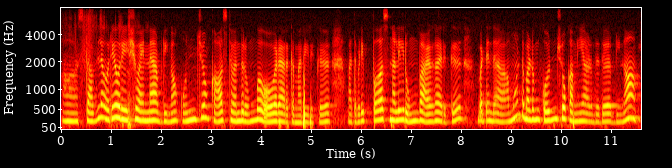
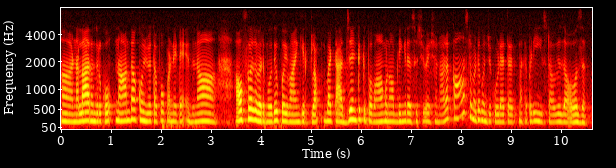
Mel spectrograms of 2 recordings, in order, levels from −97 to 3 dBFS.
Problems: none marked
